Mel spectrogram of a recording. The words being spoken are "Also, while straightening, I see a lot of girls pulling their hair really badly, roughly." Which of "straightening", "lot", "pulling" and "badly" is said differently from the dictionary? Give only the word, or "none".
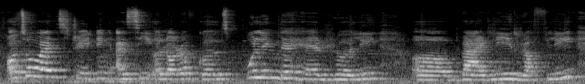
straightening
